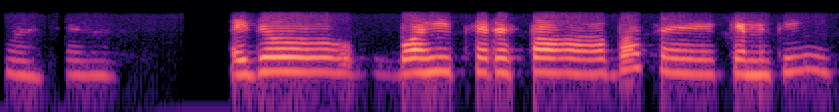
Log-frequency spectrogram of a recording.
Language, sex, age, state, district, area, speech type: Odia, female, 45-60, Odisha, Ganjam, urban, conversation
